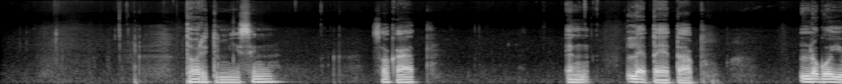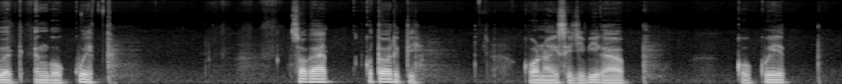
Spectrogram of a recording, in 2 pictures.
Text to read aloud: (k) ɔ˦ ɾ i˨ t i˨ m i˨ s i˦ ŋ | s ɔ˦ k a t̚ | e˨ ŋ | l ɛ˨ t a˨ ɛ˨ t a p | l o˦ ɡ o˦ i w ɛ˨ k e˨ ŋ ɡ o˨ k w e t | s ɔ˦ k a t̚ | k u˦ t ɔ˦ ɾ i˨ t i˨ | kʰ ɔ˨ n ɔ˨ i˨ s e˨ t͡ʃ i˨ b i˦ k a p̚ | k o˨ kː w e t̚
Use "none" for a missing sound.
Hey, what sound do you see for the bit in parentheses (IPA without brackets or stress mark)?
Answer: t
